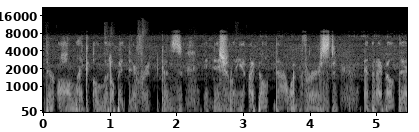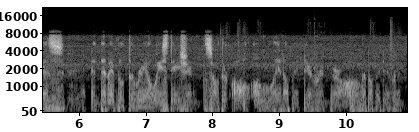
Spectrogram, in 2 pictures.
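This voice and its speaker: In a breathy ASMR whisper, a young man walks through a game world, rambling casually with slang and gently repeating phrases. He talks a little fast, and the recording is rough.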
